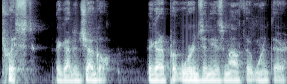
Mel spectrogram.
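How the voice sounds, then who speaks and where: A man speaks at a fairly quick pace in a fairly low pitch, his somewhat breathy voice dark and mellow, on a very clean recording with a silent background. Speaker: religious commentator. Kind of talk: monologue argument video. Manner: halting.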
